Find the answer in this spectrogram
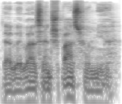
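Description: A sly lawyer with menacing connections in a radio drama. His extremely deep, creaking voice insinuates rather than states. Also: a bit bright, heavily acted.

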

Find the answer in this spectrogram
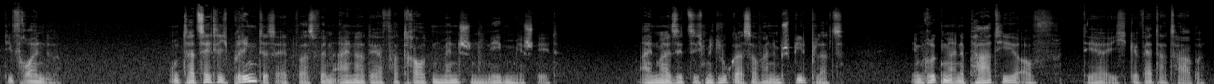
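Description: An actor playing a brooding, detached writer lost in his illness, speaking a deliberate, sombre radio drama monologue. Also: a bass voice. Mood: melancholy. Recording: clear hiss behind the voice.

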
